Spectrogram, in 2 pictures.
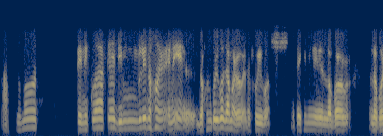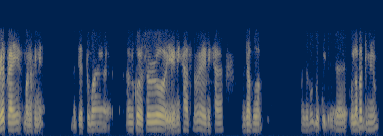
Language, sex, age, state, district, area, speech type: Assamese, male, 30-45, Assam, Udalguri, rural, conversation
